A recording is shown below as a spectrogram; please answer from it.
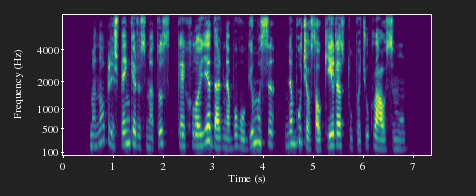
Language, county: Lithuanian, Marijampolė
